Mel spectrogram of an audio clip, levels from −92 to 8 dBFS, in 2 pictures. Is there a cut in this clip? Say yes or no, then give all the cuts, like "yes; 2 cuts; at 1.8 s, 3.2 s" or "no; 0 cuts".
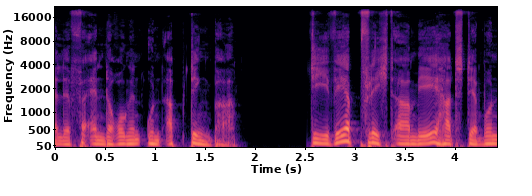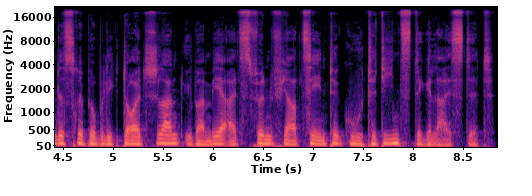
no; 0 cuts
